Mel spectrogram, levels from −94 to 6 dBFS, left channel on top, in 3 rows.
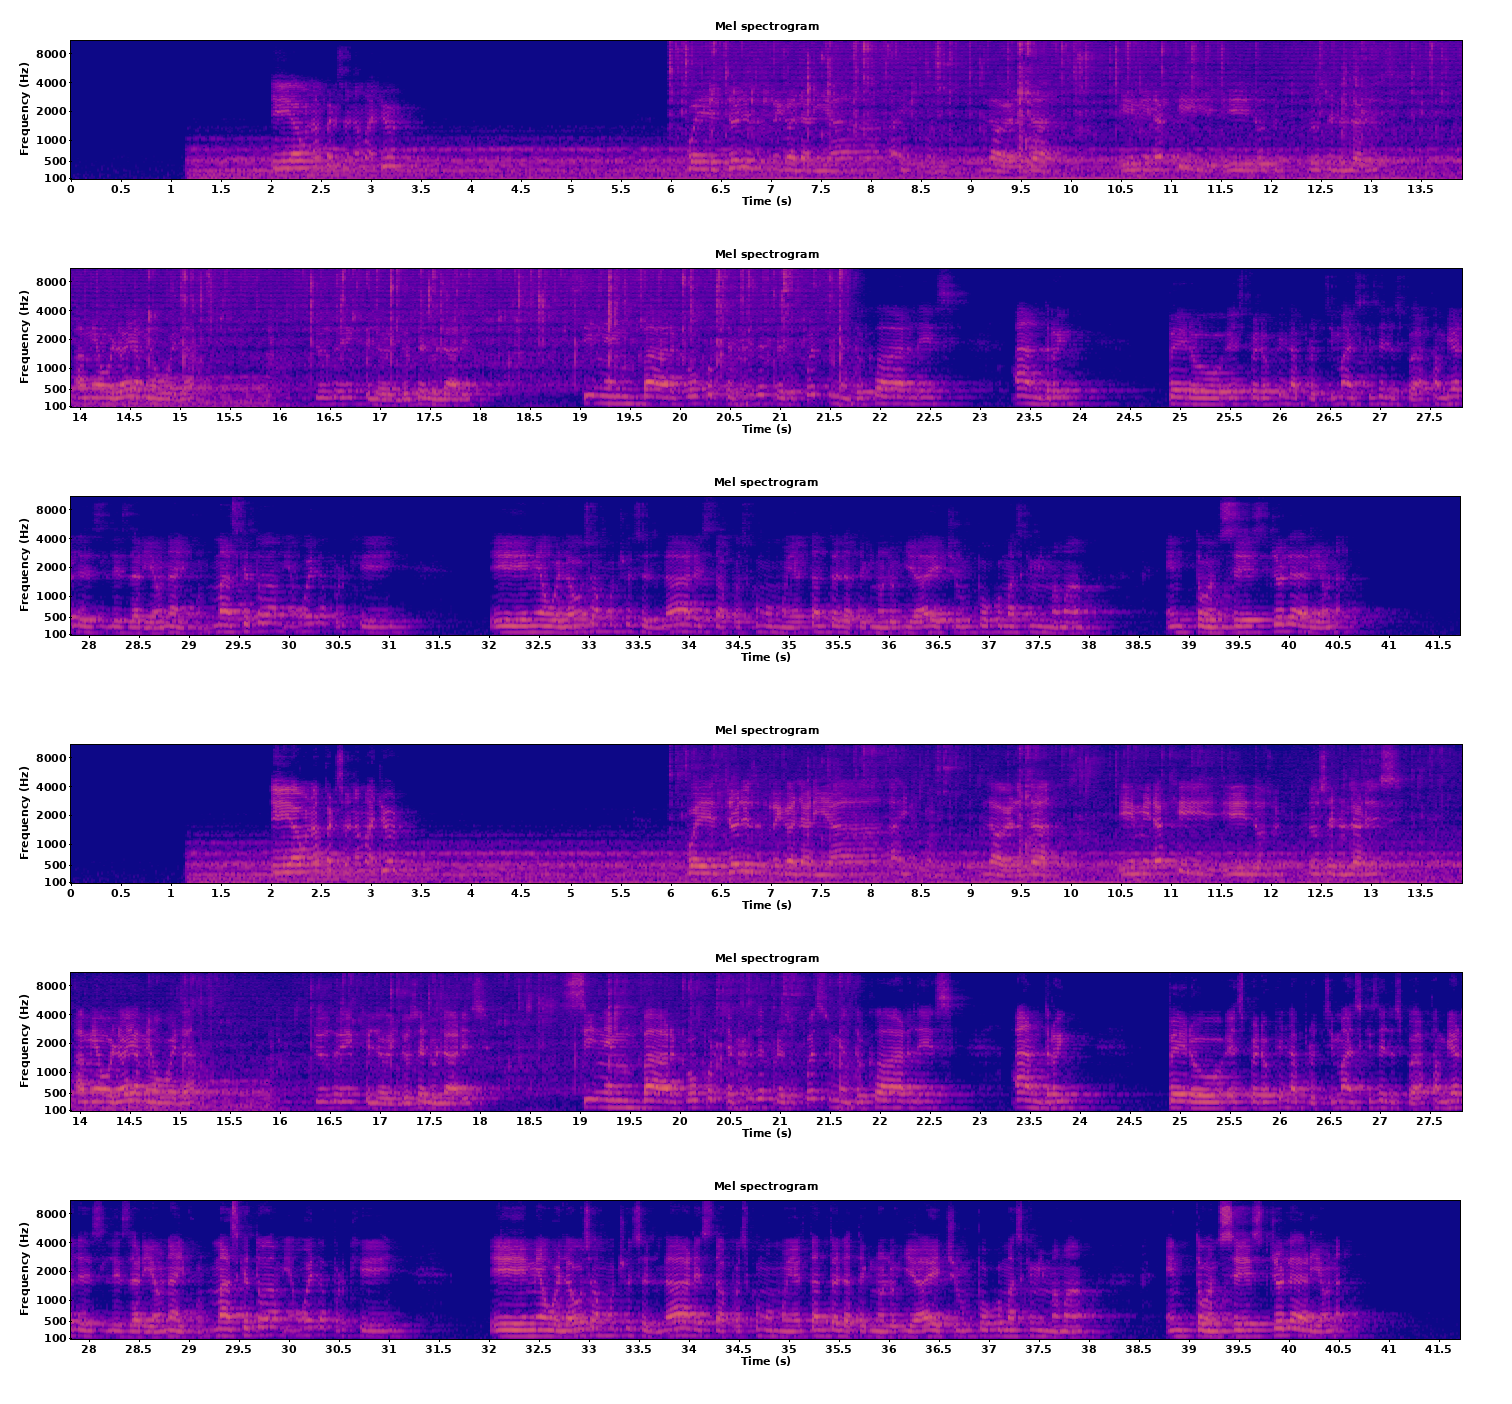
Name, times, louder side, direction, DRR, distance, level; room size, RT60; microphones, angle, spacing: sound 1, 1.1-15.9, right 1 dB, 35° right, 2.0 m, -51 dB
voice 1, 2.0-3.3 6.1-8.8 9.1-9.8 10.5-13.3 13.9-15.2 15.9-18.1 18.8-22.7 23.3-23.9 24.9-31.1 32.0-37.9 38.7-40.5, right 3 dB, 70° right, 5 dB, 2.6 m, -43 dB
sound 2, 5.9-21.7, left 9 dB, 90° left, 4.4 m, -51 dB
28.0 x 19.5 x 5.5 m, 1.2 s
head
